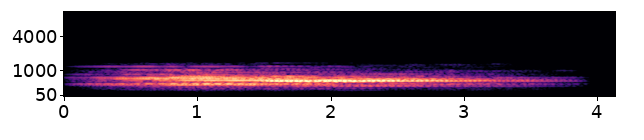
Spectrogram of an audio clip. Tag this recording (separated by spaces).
effect fx sound-effect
